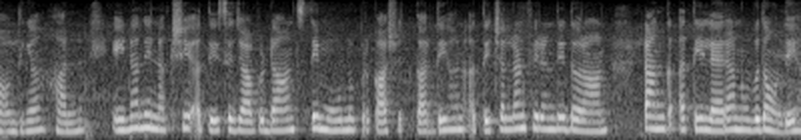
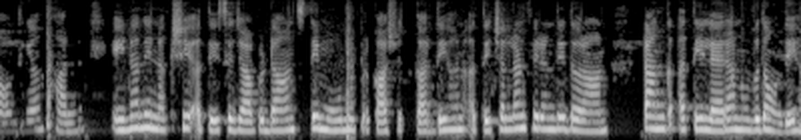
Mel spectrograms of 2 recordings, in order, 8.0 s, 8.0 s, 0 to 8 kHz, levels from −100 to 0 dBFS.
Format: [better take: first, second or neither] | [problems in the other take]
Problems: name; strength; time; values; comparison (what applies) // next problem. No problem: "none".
first | noise reduction (classical method spectral subtraction)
